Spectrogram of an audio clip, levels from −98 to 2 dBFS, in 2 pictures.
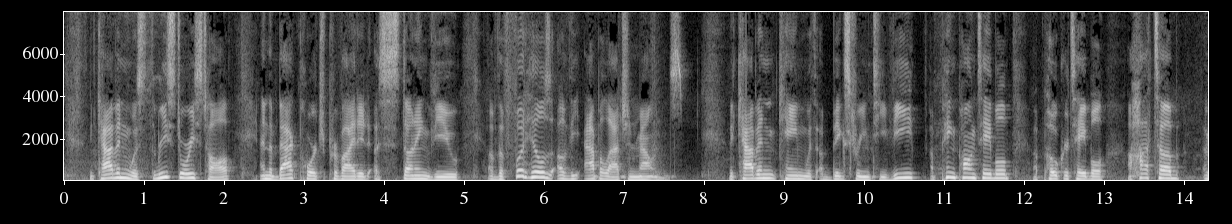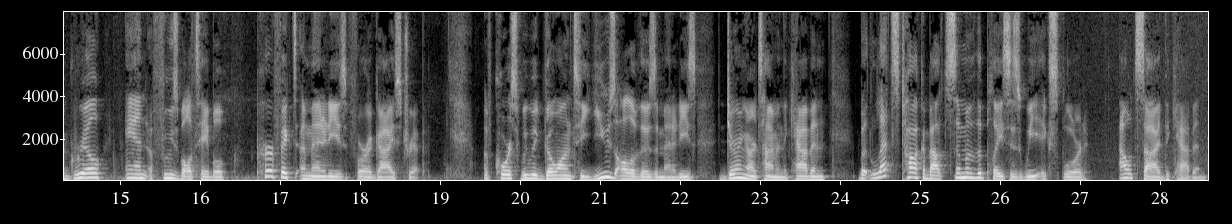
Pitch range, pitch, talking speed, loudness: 125-185 Hz, 145 Hz, 170 wpm, -17 LUFS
